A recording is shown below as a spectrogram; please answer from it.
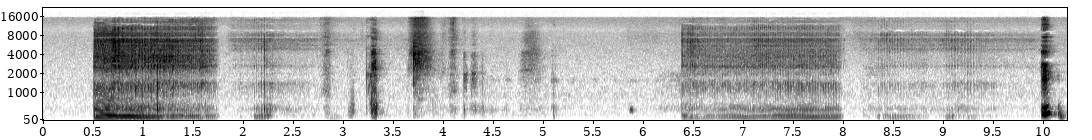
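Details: Sleeping dog with loud snoring: two long, rough, rumbling snores with soft snorts and sniffs between them.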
